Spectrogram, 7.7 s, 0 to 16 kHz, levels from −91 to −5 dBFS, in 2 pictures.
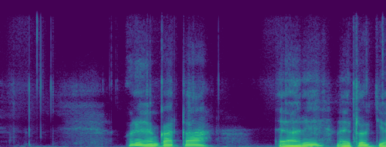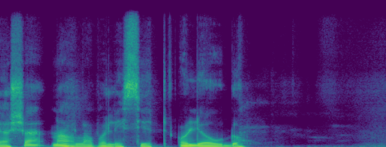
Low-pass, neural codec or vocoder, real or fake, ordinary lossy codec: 14.4 kHz; autoencoder, 48 kHz, 128 numbers a frame, DAC-VAE, trained on Japanese speech; fake; none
